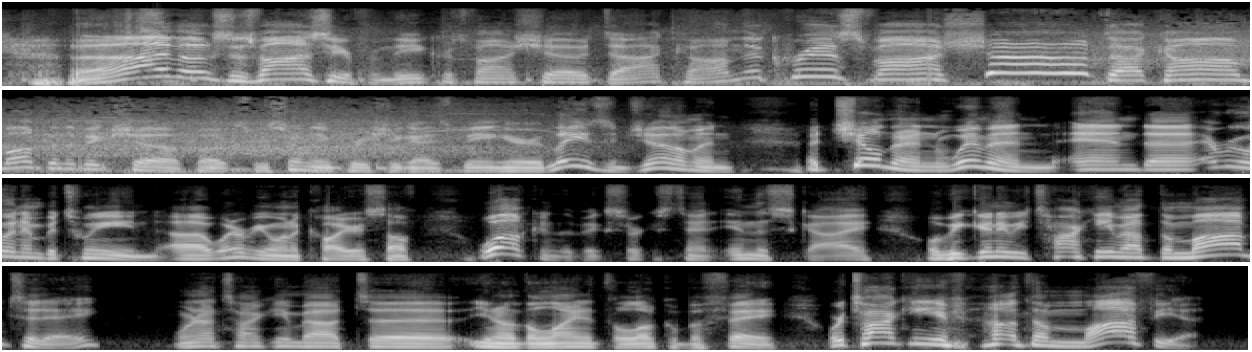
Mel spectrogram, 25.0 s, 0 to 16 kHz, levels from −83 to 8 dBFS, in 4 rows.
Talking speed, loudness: 195 wpm, -13 LUFS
